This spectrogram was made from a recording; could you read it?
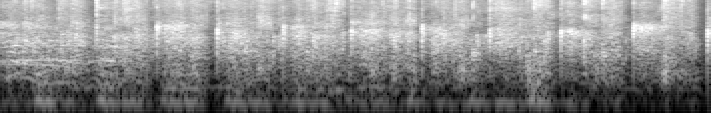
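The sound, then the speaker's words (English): An audience bursts into sustained applause for Miss Carver O'Neill's work, many hands clapping in a dense, steady roar that holds at an even loudness for several seconds. “Let's posthumously give Miss Carver O'Neill a big round of applause!”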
